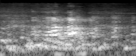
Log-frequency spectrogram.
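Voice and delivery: high silent wheeze of laughter; high breathy laugh. Real, not acted. Wife cracking up at her own advice, giggling.

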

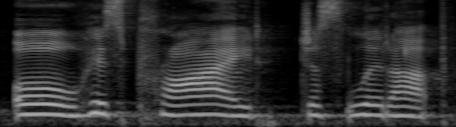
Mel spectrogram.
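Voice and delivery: normal talking voice

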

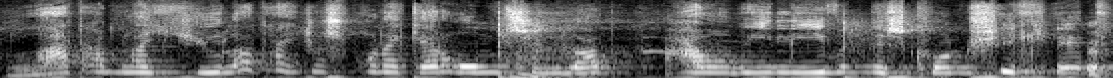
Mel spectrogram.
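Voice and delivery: hammed-up homesick lad at night; homesick lads moaning. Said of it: "be like".

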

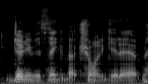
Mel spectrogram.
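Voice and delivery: low, fast, creepy Aussie voice; creepy little voice. Retold or imitated. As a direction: menace him quietly and fast. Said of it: "him having that, like, creepy little voice".

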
